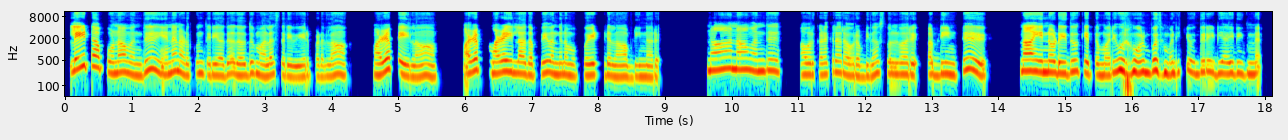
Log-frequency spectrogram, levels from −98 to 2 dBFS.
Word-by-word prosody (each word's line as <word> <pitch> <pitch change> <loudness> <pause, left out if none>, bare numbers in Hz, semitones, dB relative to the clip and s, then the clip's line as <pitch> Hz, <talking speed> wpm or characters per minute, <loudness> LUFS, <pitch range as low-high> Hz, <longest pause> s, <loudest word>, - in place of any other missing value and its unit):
லேட்டா 345 +4 +7 0.2
போனா 230 +1 +1 0.2
வந்து, 200 +5 -1 0.2
என்ன 240 +5 0
நடக்குனு 220 +1 -5
தெரியாது. 200 +1 -2
அதாவது 200 +1 -1
மல 190 +2 -1
சரிவு 185 -3 -2
ஏற்படலாம். 190 +2 -5 0.5
மழ 205 +3 +3 0.2
பெய்யலாம். 190 -3 +1 0.5
மழ, 235 - +3 0.3
மழை 245 +3 +5
இல்லாதப்பயே 220 -1 -1
வந்து, 210 0 -1
நம்ம 200 -2 -2 0.2
போயிடலாம், 200 -2 -1
அப்பிடின்னாரு. 180 0 -4 0.8
நான் 295 +2 +3
நான் 285 0 +2
வந்து 260 +1 +1 0.5
அவர் 210 0 -1
கெடக்குறாரு. 220 +2 -4
அவர் 195 0 -3
அப்பிடி 185 +1 -6
தான் 230 +1 -5
சொல்வாரு. 215 -2 -1 0.2
அப்பிடின்ட்டு, 210 +4 -1 0.8
நான் 260 0 +7
என்னோட 240 -1 +3
இதூவுக்கு 245 0 -1
ஏத்த 205 0 -6
மாரி, 200 +4 -2
ஒரு - - +3 0.2
9:00 245 0 +3
மணிக்கு 235 +4 -3
வந்து 225 +3 -2
ரெடி 225 -1 -3
ஆயி 225 +1 0
நின்னேன் 215 0 -3
215 Hz, 135 wpm, -19 LUFS, 195-240 Hz, 0.8 s, லேட்டா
